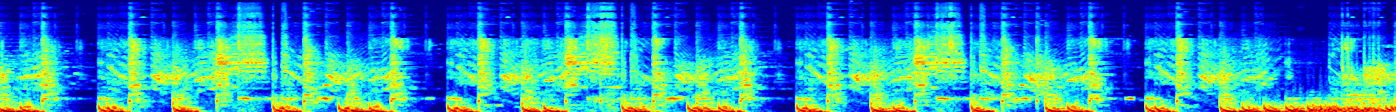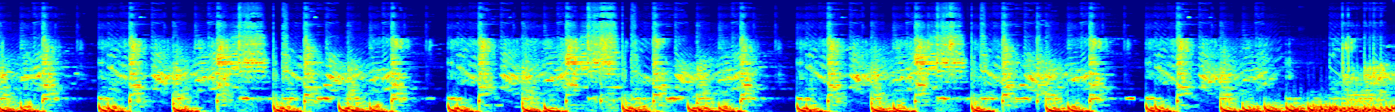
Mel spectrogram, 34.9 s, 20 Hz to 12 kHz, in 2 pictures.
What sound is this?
Drumbeat processed with a spectral Plug In (Spectron) at 110 Bpm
